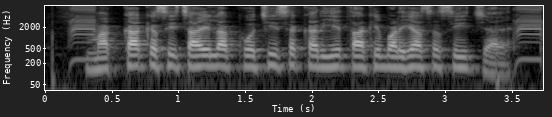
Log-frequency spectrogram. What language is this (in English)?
Magahi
